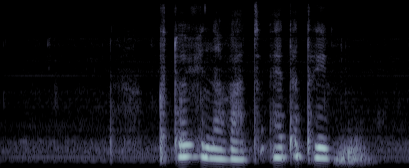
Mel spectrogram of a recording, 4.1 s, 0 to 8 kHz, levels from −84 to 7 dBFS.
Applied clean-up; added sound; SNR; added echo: none; none; none; reverberation time 0.2 s.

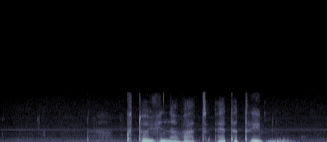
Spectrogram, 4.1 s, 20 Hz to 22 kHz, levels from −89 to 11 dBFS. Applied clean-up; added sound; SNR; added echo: none; none; none; none.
